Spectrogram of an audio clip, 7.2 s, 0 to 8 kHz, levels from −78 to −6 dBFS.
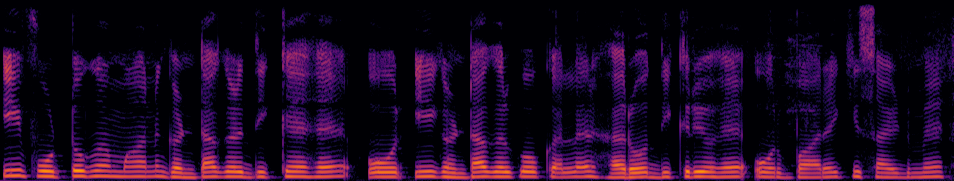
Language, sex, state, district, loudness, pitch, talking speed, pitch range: Marwari, female, Rajasthan, Nagaur, -32 LUFS, 210 Hz, 185 wpm, 200-220 Hz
